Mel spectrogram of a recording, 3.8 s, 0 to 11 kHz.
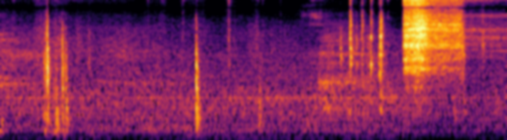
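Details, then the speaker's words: Ferrari 308 V8 during leak-down test (2–3% leakage), engine turned slowly: quiet ticks, then a sudden sharp hiss of escaping air as the cam opens the valve; demonstration of leaking past an open valve. "yeah so actually the cam is going to start to open the valve the piston is going to go down so we're going to lose a bit anyway yeah oh it's gone right as soon as i started turning it what's happened is the air pressure's turned it"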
